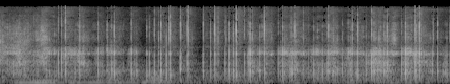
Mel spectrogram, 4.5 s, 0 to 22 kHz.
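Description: Long fingernails tap quickly on the back of a solid, hand-sized frosted plastic phone case with black bumper edges, fitted on a smartphone. The result is a fast, continuous run of sharp, dry plastic clicks with very short ring. The clicks carry a steady bright tone near 2 kHz over a midrange body around 480 Hz, with little low end.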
